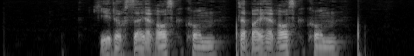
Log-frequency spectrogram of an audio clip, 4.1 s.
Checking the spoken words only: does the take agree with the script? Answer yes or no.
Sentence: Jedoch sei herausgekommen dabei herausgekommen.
yes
